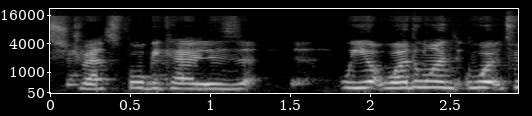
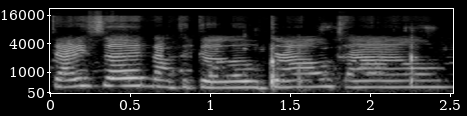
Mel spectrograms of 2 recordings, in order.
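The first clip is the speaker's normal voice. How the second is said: put-on little girl voice; 3 semitones higher, slower than usual. Shown as a demonstration. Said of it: "I can make it sound like a child's voice".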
